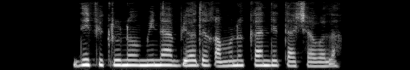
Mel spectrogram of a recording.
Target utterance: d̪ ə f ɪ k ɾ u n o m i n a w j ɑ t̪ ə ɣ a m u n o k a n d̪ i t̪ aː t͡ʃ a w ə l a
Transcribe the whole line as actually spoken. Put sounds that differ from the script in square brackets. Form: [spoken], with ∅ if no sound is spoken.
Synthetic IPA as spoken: d̪ ə f ɪ k ɾ u n o m i n a [b] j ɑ [d̪] ə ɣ a m u n o k a n d̪ [e] t̪ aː t͡ʃ a w ə l a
